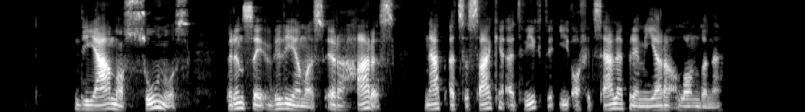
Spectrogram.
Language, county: Lithuanian, Kaunas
